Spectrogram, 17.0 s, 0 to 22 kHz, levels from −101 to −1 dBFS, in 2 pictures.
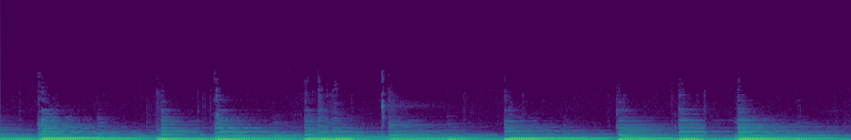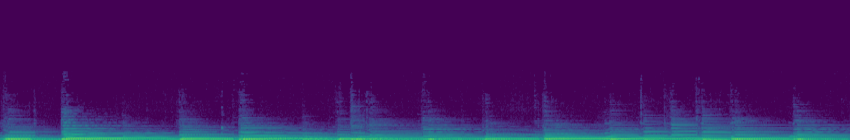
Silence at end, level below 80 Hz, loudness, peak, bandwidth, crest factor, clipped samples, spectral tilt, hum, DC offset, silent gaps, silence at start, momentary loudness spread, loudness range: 0 s; -56 dBFS; -36 LUFS; -20 dBFS; 5.2 kHz; 16 dB; under 0.1%; -10.5 dB/octave; none; under 0.1%; none; 0 s; 8 LU; 3 LU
